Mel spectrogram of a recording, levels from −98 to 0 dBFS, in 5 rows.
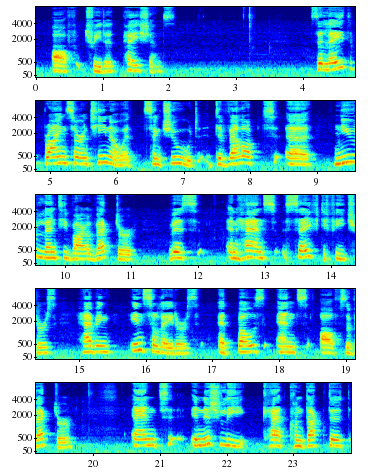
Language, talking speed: English, 80 wpm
